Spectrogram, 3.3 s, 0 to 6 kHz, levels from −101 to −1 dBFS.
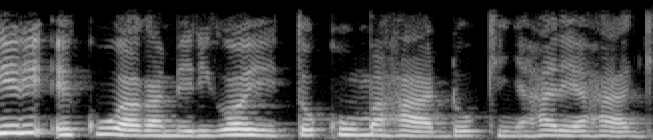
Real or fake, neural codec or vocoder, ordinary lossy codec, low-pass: real; none; none; 5.4 kHz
